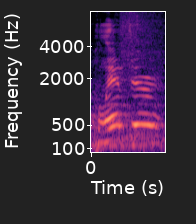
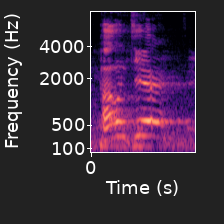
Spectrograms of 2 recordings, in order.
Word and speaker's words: Palantir: Alex Karp, CEO of Palantir, am I pronouncing that right? Palantir?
